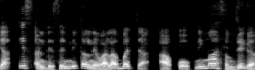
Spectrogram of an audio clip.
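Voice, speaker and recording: A woman puts on a cartoonish character voice at a fairly high pitch with very wide pitch swings. She keeps a moderate pace, and the sound is dry and close with no echo. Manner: gentle, warm.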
